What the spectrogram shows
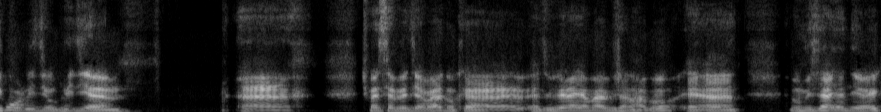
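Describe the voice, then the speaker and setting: A man gives a relaxed Talmud lesson, his slightly raised voice picked up close and dry. He works things out as he goes, stopping and restarting his sentences. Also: a little high, dry recording. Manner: halting, thinking aloud with many restarts. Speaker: Torah study teacher.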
